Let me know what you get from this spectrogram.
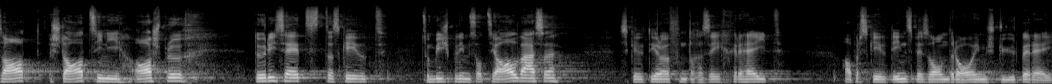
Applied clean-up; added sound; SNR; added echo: none; none; none; none.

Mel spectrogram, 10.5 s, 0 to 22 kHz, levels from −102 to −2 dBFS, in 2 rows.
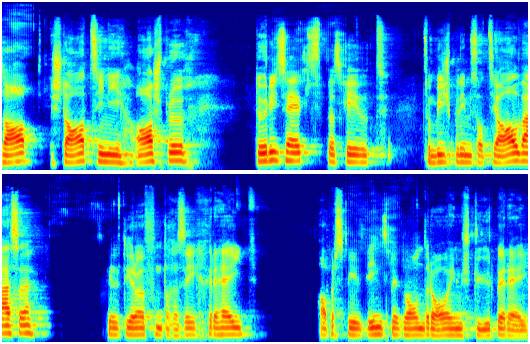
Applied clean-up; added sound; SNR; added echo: neural mask model Resemble Enhance denoiser.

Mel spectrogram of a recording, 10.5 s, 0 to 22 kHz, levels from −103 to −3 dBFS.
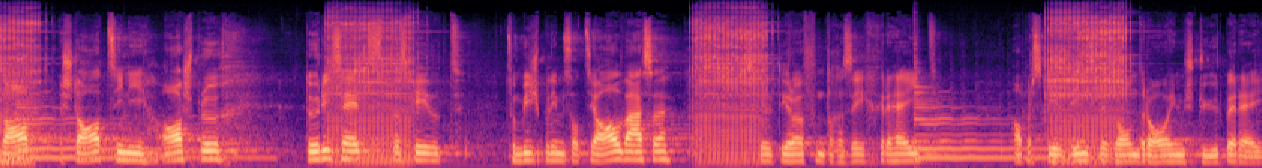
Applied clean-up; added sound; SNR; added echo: none; Tools + Acoustic guitar; 10 dB; none.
